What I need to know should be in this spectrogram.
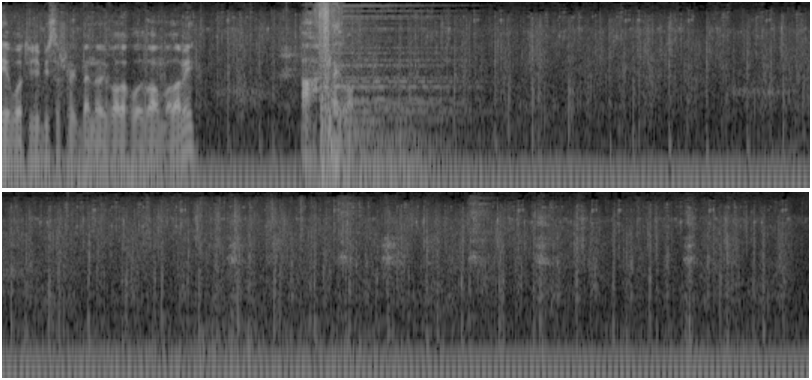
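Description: Footsteps thud quickly on soft ground as a man runs.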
